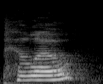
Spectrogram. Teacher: In a word like pillow, the O is a little bit shorter. It's still the same sound, but it's unstressed.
